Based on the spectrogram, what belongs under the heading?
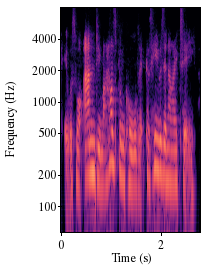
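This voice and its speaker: Speaking fast and expressively in a lowish voice, this middle-aged woman hosts a property investment webinar, upbeat and chatty, often using fillers and restarting sentences. Her lo-fi webinar audio sounds dull and dry, with a little hiss or hum.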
